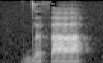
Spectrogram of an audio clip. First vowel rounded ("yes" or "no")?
no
